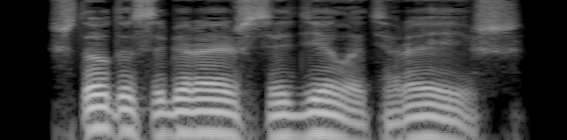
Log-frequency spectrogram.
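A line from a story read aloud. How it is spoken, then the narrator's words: Hoarse question. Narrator (Russian): хрипло спросил Шоттик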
